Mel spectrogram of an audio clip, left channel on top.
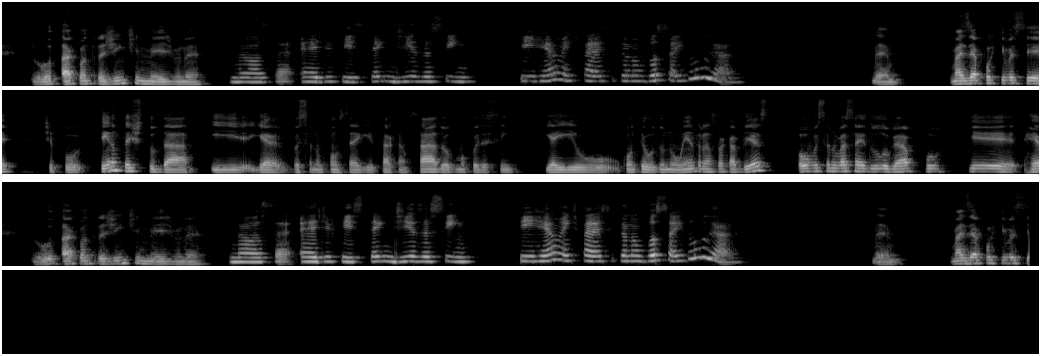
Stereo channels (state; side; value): drops out; right; at 10.3 s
